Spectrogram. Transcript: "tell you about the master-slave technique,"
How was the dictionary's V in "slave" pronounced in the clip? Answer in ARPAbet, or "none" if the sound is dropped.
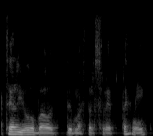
F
